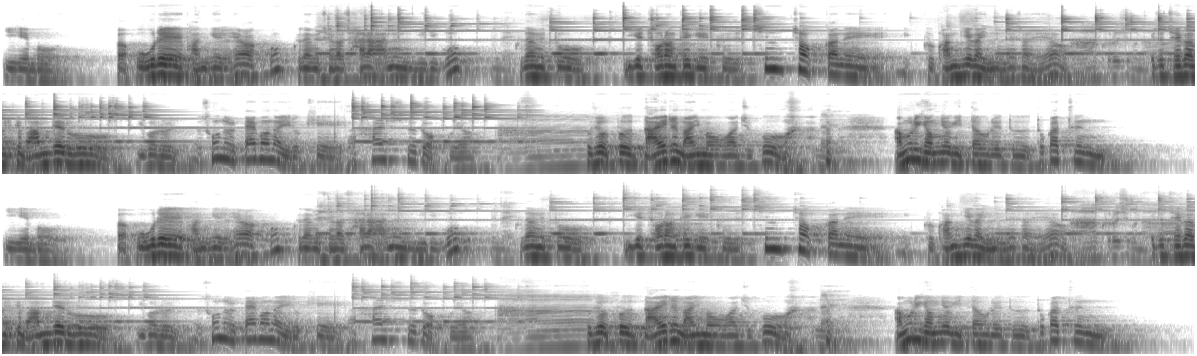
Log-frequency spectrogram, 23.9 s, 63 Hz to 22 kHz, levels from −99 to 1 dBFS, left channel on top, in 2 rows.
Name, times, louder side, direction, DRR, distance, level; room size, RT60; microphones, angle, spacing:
voice 1, 0.0-0.6 1.1-4.6 5.2-5.8 6.2-10.7 11.5-16.7 17.8-20.1 20.8-23.0, left 1 dB, 55° left, 8 dB, 1.4 m, -32 dB
sound 1, 3.1-5.2 5.5-8.1 8.6-8.7 9.1-9.2 9.4-14.2 15.4-17.3, left 6 dB, 40° left, 0.6 m, -42 dB
voice 2, 3.1-3.4 4.9-5.2 10.7-12.0 16.8-18.1 20.0-20.4, right 1 dB, 25° right, 10 dB, 1.2 m, -46 dB
20.0 x 18.0 x 9.6 m, 1.1 s
head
